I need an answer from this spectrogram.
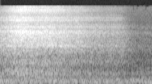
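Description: A deep inhale through the nose during a guided gratitude breathing exercise: one steady, airy rush of breath, fairly faint and heard alone, easing off toward the end.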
